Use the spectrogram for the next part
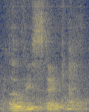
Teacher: lateral release from T to L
